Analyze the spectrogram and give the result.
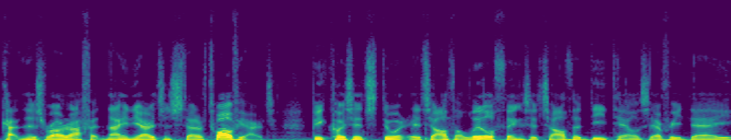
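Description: Here is a man with a normal speaking voice and a medium pitch. He keeps a moderate pace and fairly even intonation. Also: very clean recording, silent background. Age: 60s. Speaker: retired football team executive. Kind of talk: casual interview.

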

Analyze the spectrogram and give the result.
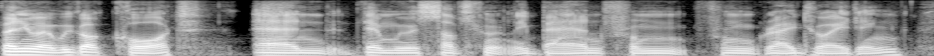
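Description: Fairly low male speech, moderately paced, its intonation fairly even. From Australia, Canberra. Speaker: author and leadership coach. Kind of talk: podcast interview. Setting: in person.

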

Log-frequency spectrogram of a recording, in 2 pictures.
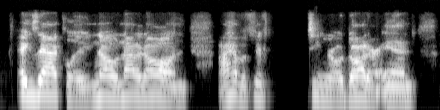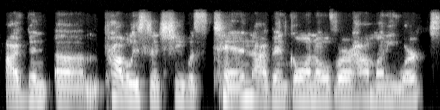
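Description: A woman's unremarkable speaking voice, fairly low in pitch, at a moderate pace, dry and close with no echo, on a very clean recording with a silent background. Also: fairly even intonation. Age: 40s. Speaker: financial professional. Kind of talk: casual chat.

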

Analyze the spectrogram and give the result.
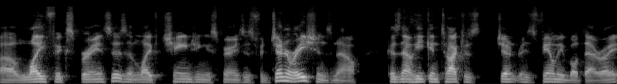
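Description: With a Boston accent, a man at a medium pitch talks at a very fast pace in fairly even intonation. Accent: Boston-area New England. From Massachusetts, US. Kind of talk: interview, casual chat.

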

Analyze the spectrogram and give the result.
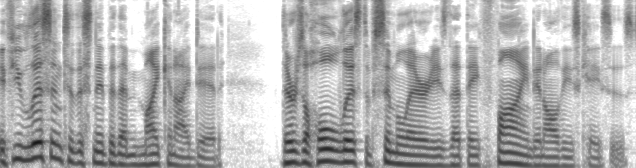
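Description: This man has a plain, everyday voice at medium pitch, talking at a fairly quick pace with lively intonation and big swings in loudness on a very clean recording with a silent background. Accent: American. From Ohio, US Midwest. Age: 30s. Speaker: podcast host. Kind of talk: casual chat.

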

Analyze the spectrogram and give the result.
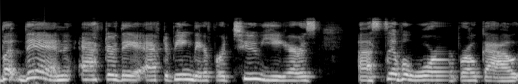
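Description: A woman with an unremarkable speaking voice talks fairly slowly at a medium pitch, with ordinary pitch variation and very even loudness. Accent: American. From US, Baltimore. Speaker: psychologist. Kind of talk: interview.

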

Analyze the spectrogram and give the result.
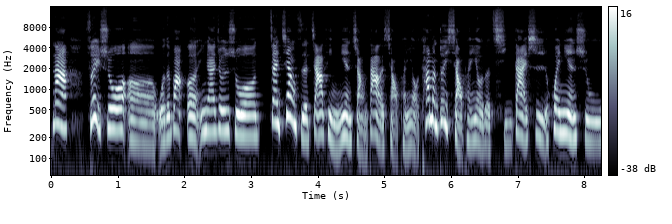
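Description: Loud and animated, a woman speaks with hardly any pauses at a moderate pace, her fairly high voice bright and sharp in tone and swinging very widely in pitch, on a very clean recording with a silent background. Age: 40s. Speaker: guest sharing life story. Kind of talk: personal testimony. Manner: animated, frequent loud laughter.

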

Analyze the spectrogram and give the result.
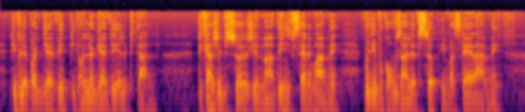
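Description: A very fast-talking man with a very deep, low pitch. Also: fairly even intonation, quiet background. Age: 60s. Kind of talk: interview.

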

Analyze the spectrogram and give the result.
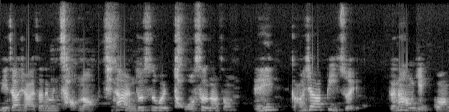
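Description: Fairly high-pitched, a woman talks in a plain, everyday voice. She moves at a fairly quick pace with lively intonation. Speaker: journalist. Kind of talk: interview.

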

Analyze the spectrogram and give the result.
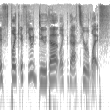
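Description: A woman with an unremarkable speaking voice talks at a fairly slow pace with ordinary pitch variation, in a dry, close sound with no echo. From Long Island, New York. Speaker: adult performer. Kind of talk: casual chat. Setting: in a house in upstate New York.

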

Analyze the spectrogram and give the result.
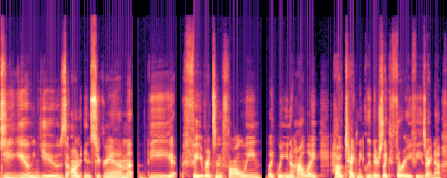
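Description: Heard in a very clean recording with a silent background, a woman with a normal speaking voice talks at a fairly slow pace with hardly any pauses. Her pitch is fairly high and her intonation fairly even. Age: 20s. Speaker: podcast co-host, social media manager. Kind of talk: casual chat.

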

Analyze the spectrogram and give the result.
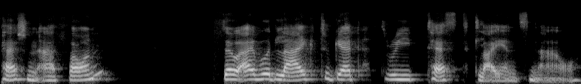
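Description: Speaking at a very slow pace, a woman with a German accent has a fairly high, somewhat breathy voice. Her tone is dark and mellow. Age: 40s. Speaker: aspiring personal style coach. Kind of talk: coaching call.

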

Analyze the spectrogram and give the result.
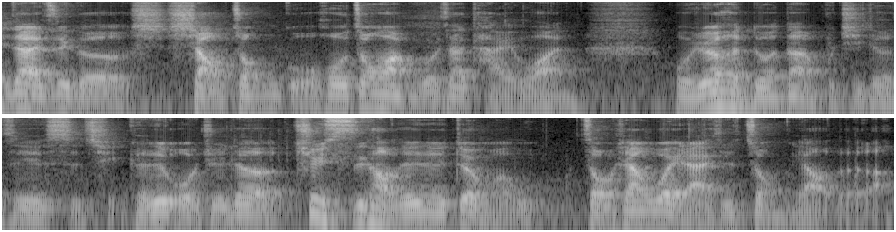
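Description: There is noticeable background noise as a man talks at a very fast pace. His fairly low voice has lively intonation. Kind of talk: casual podcast conversation. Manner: animated, talkative.

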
